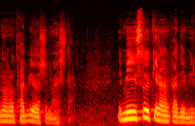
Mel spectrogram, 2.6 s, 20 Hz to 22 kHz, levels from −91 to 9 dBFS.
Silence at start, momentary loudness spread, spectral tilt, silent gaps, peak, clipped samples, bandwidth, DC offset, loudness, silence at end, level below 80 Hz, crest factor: 0 s; 19 LU; -5.5 dB/octave; none; -12 dBFS; under 0.1%; 17.5 kHz; under 0.1%; -28 LUFS; 0 s; -68 dBFS; 16 dB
